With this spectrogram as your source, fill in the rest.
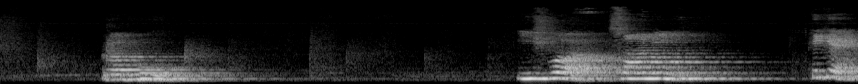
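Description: A woman speaks clearly and calmly, as if teaching.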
